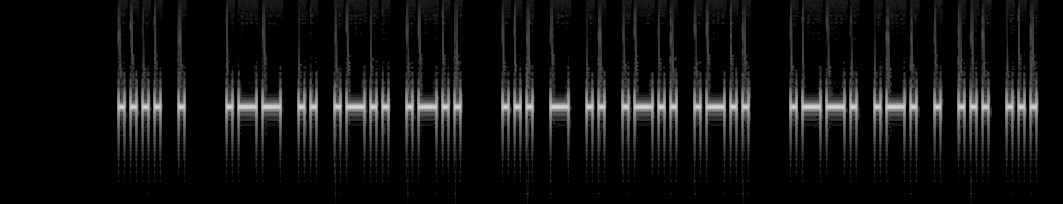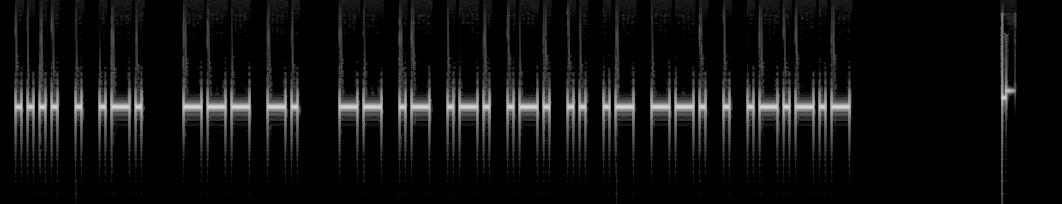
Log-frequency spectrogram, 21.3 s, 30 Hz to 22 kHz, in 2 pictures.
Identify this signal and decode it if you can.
Morse code, heard as a keyed tone, about 20 wpm, 700 Hz. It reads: HE WILL STILL PRESS HER ON MARRIAGE.
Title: Sentences from Top 1000 Words - Review Part 1 - 20wpm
